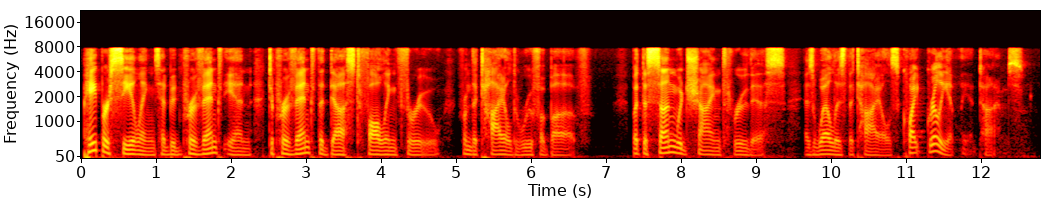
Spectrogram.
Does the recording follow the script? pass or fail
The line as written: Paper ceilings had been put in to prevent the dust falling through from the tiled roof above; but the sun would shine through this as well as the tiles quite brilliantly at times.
fail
